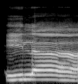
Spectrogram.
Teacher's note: লামের মধ্যে অবশ্যই 3 আলিফ টানতে হবে, কারণ মদের হরফের উপর এরকম চিকন চিহ্ন এরপরে যদি এরকম লম্বা হামজা থাকে তাহলে সেখানে অবশ্যই 3 আলিফ টান দিবেন।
